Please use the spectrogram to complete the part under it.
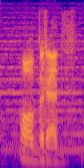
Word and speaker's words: Obrad: Obrad.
